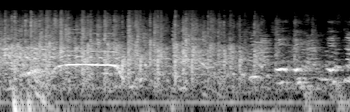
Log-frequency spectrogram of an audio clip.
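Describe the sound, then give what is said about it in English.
Loud, steady applause from a crowd fills the whole stretch, dense clapping with a brief high whistle near the start and some voices mixed into the noise. “You can clap for that.”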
